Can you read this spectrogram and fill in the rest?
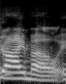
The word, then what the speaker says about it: Giaimo: It's Italian, right? It's Giaimo. It's an Italian diphthong.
